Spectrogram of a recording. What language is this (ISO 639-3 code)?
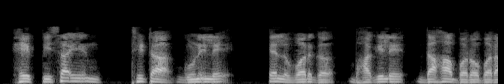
mar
